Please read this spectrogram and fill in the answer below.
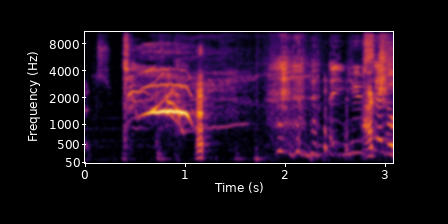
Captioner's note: laughter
